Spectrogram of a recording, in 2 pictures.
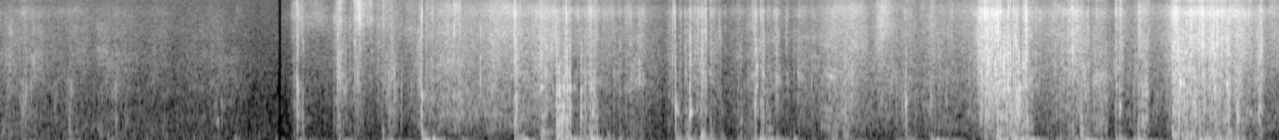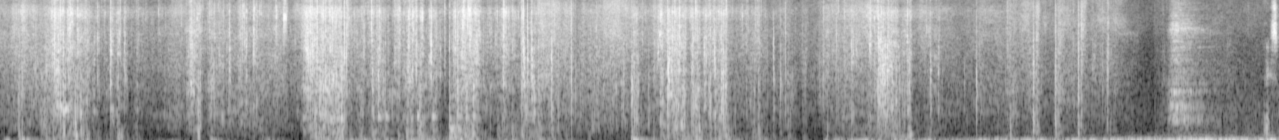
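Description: Dry dead branches and sticks cracking, snapping and clattering as they are broken and piled onto a stack of firewood, with rustling twigs throughout. It starts a few seconds in after a quiet start and comes in busy bursts.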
